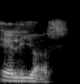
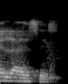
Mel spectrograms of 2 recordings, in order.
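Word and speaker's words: alias: अब इसी में ही एक कंसेप्ट और आता है जिसको बोलते हैं एलियास, है ना, एलाइसिस, एलाइसिस बोलते हैं हम, एलियास, एलियास बोलते हैं इसको, एलाइसिस बोलते हैं, एक्चुअल प्रोनाउंसिएशन क्या होता है, एलाइसिस।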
